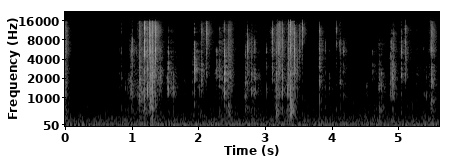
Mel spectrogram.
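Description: A full clear plastic tray bag of strawberry triangle buns is held and pressed with fingertips, crinkling the plastic. Bursts of bright, crackly crinkling come in uneven clusters over quiet gaps, with almost no low end.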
